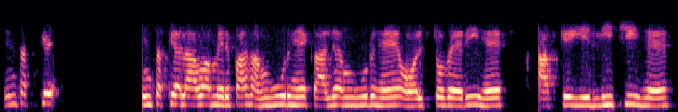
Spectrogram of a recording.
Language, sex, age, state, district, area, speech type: Hindi, female, 60+, Rajasthan, Jaipur, urban, conversation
